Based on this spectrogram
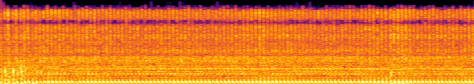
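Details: Cheap used riding lawnmower after re-bolting a part without a gasket: steady, even single-cylinder thrum with no misses or knocks, much quieter than before, though still blowing some oil. Normal running.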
